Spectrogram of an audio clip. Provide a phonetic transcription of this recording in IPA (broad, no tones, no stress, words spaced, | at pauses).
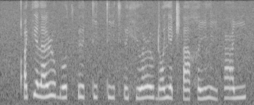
qʼʏ kʲala ɭobo t͡sʼʏtːitːit͡sʼʏ xʲo ʕuɖɔlʲa t͡ʃʼaχili | ʕi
